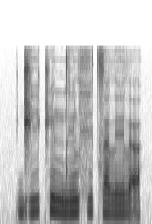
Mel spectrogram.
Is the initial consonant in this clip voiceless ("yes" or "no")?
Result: no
